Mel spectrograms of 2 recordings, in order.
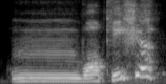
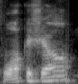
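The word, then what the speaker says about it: Wausau: in one of them I was like Walesa turns out I guess it's walaw look like Walesa to me they knew I was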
